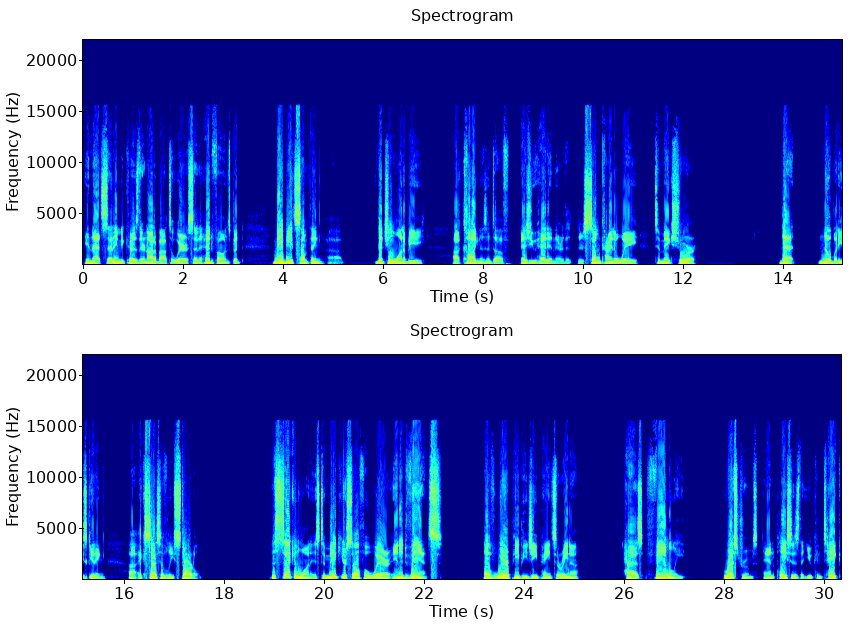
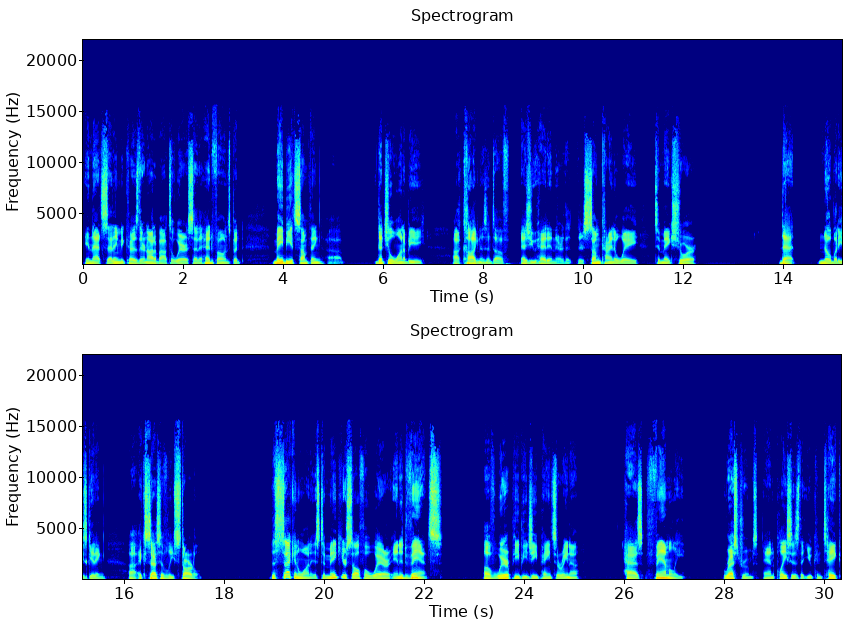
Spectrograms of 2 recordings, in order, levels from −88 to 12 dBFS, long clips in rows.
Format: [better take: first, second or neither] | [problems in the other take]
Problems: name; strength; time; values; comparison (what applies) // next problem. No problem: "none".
second | distortion; slight; 6% of the sound clipped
